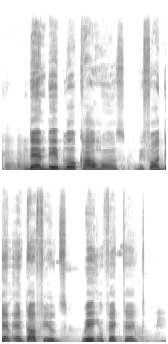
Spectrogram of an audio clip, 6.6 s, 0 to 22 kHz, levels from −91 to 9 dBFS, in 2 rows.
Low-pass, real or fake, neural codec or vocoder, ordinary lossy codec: 19.8 kHz; real; none; none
